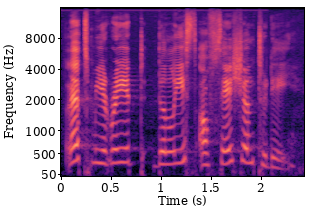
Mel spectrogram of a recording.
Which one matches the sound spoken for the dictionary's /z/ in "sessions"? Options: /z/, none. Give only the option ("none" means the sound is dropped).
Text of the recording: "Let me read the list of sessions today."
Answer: none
